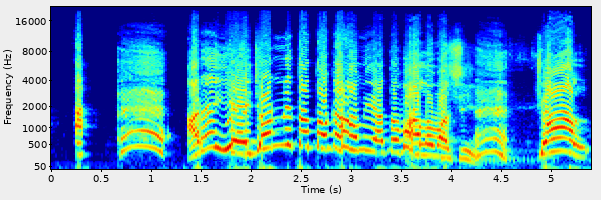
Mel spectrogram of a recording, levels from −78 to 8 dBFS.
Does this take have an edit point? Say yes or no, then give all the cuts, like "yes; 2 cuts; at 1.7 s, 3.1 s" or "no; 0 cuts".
no; 0 cuts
